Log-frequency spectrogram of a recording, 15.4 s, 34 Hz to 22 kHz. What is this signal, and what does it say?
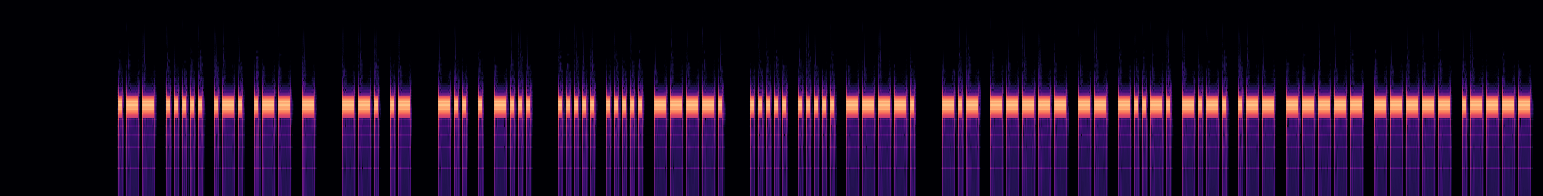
Morse code, heard as a keyed tone, about 28 wpm, 700 Hz. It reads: W5RWT GA DEB 559 559 K0M/CW001
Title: SOTA QSO Practice 30wpm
